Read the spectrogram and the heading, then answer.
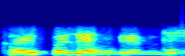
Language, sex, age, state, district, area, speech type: Kannada, female, 18-30, Karnataka, Dharwad, urban, conversation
